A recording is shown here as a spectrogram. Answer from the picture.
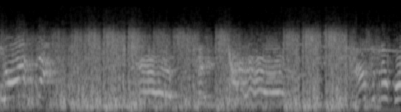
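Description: Cartoon soundtrack: wordless yelling voices over a dense, rapid run of sharp bangs.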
